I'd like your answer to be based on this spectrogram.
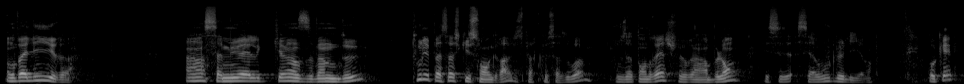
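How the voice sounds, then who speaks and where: A young man with an Alsatian accent, preaching a sermon as a youth preacher. He tells stories animatedly, swinging between loud bursts and hushed asides. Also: mid-range voice, lively intonation, normal speed. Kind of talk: storytelling sermon.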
